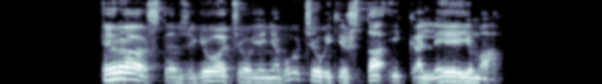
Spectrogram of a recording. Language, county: Lithuanian, Klaipėda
